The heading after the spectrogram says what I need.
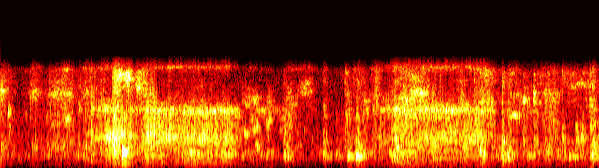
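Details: Adult man asleep on the sofa at night after a few drinks: rough, rattling breathing with louder snorts on the in-breath; snoring during sleep.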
